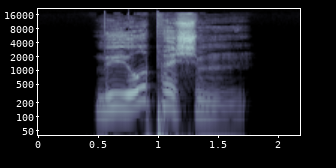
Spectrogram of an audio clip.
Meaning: strong dative masculine/neuter singular of myopisch
- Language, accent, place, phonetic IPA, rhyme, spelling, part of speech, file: German, Germany, Berlin, [myˈoːpɪʃm̩], -oːpɪʃm̩, myopischem, adjective, De-myopischem.ogg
